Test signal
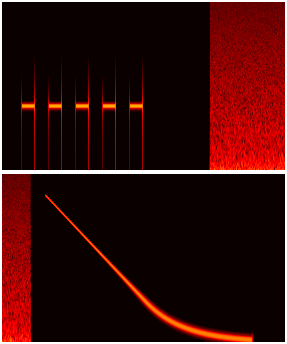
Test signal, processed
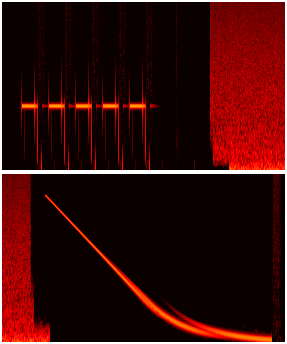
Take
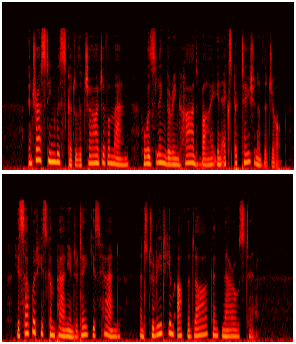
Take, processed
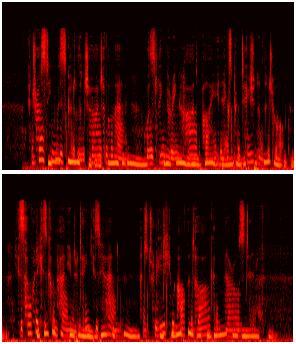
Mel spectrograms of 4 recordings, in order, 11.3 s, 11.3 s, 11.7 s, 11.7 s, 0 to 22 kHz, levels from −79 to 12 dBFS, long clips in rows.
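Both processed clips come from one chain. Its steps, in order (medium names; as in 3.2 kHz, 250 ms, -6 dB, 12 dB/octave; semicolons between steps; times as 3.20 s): in parallel at +1 dB: compression, threshold -39 dBFS; on the sum: three bands offset in time highs, mids, lows 60/390 ms, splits 260/1000 Hz; decay stretcher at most 130 dB/s; trim -3 dB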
